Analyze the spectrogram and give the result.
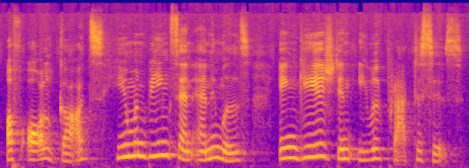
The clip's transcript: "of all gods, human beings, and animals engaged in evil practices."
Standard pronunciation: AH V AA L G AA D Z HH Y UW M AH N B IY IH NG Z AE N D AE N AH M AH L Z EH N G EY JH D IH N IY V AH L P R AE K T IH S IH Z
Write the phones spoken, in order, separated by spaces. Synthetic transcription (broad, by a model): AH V AA L G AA D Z HH Y UW M AH N B IY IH NG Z AE N D AE N AH M AH L Z EH N G EY JH D IH N IY V AH L P R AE K T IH S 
